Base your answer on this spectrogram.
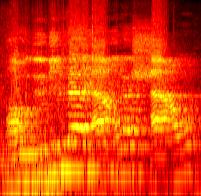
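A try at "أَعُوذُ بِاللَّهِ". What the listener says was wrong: bukan au ya. Belum. Ain, ain tuh di tengah tenggorokan.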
